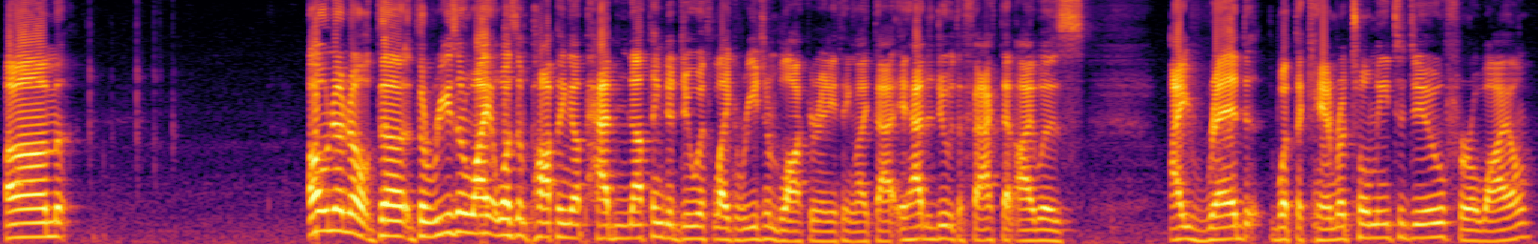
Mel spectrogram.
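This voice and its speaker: A man's voice: fairly high pitch, moderate pace, a bit bright. Chatty upbeat man streaming a game. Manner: chatty, upbeat, rambling with many fillers. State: slightly hoarse, recovering from a lost voice. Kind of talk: casual livestream chat while playing.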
